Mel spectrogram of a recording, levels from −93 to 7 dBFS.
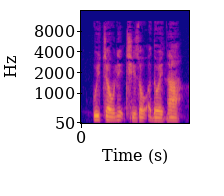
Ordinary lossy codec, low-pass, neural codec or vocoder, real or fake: MP3, 48 kbps; 14.4 kHz; none; real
